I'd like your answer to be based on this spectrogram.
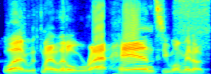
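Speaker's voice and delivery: fast, high complaining rat; whiny rat voice. Acted. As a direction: squeak it out like an annoyed rat. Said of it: "Barrow goes".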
